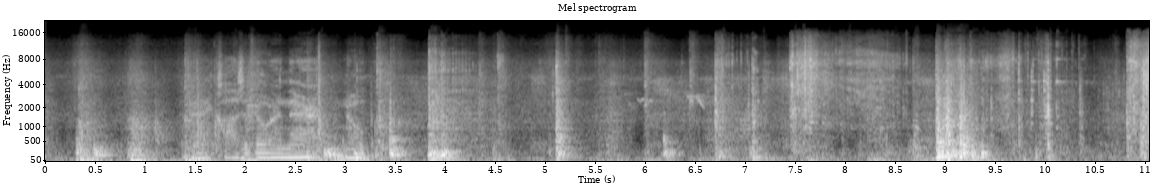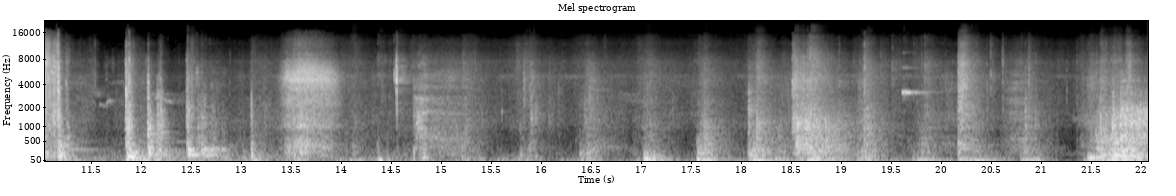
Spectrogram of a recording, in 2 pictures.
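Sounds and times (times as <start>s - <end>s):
debris thudding and clattering: 6.6s - 13.0s
hissing scrape: 6.7s - 11.4s.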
